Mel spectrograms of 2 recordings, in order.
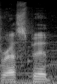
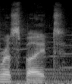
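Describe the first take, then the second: First: The second syllable does not sound like 'spite'. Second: The second syllable sounds like 'spite'. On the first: "some people pronounce that word as respite" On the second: "that's why I go for spite"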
